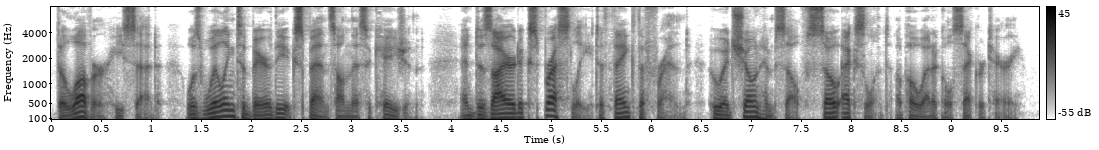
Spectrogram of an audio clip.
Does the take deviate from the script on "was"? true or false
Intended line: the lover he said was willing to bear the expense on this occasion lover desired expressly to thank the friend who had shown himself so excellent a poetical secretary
false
